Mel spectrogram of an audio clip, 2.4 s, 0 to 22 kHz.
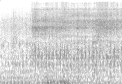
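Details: BMW E34 525tds diesel, idling while parking after self-levelling suspension removal; low, even chug with steady rhythm and no knocks or rattles; normal idle.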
